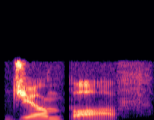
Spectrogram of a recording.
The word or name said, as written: jump-off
